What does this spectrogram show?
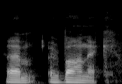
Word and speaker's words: Urbanek: Still butchered that pronunciation. I'm really sorry, Anna, if you're watching. Urbanek. There we go. I remember now.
